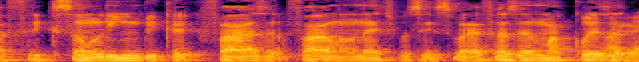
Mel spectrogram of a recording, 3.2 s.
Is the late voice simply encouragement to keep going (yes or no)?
yes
